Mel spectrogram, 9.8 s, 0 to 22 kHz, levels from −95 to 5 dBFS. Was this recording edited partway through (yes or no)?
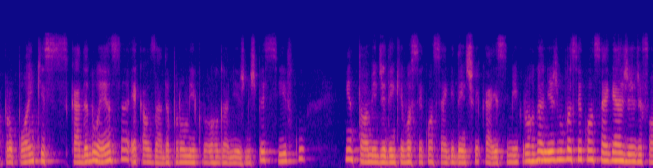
no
